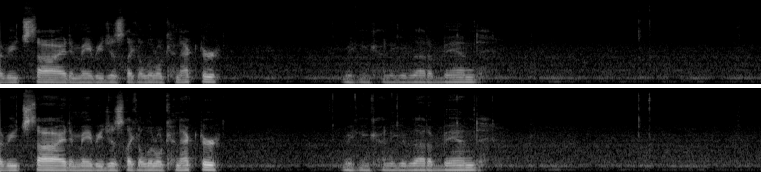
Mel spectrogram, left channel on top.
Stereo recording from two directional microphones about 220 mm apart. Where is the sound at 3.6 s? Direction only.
30° right (ahead or behind).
